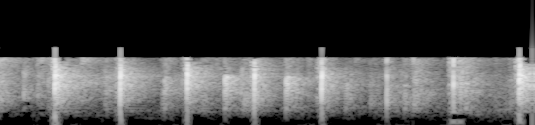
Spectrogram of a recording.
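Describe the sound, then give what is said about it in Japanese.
Hand clapping in celebration of a twelve-year-old's birthday: a steady, evenly spaced run of sharp claps, fairly loud, with no voices. “盛大な拍手でお祝いを”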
